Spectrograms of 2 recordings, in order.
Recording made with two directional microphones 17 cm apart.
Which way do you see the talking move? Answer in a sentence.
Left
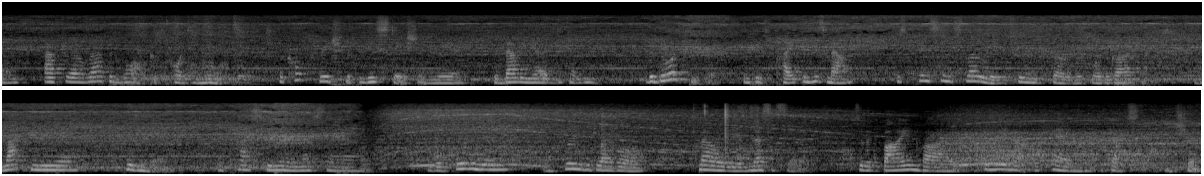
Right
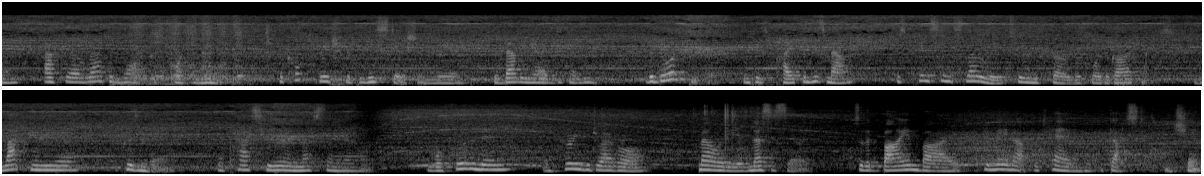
In this clip you hear the talking stay in one place.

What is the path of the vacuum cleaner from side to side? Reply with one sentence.
You can hear the vacuum cleaner move to the left.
